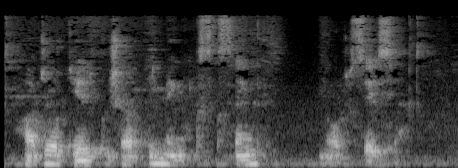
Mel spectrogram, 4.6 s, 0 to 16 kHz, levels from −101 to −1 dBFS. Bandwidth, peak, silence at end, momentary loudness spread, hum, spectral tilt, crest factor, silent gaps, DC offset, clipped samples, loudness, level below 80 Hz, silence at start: 11.5 kHz; -12 dBFS; 0.4 s; 10 LU; none; -6 dB/octave; 18 dB; none; under 0.1%; under 0.1%; -31 LUFS; -52 dBFS; 0.05 s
